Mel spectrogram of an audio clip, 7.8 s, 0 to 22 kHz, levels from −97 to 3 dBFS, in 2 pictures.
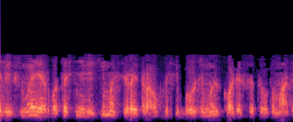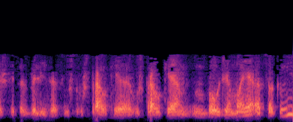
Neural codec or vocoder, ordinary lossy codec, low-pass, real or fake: vocoder, 22.05 kHz, 80 mel bands, WaveNeXt; MP3, 16 kbps; 3.6 kHz; fake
